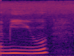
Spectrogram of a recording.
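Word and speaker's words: μ: ditulis dengan menggunakan simbol seperti huruf u itu dibacanya Miu untuk menyatakan rata-rata populasi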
